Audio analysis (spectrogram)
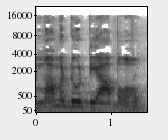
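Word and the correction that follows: Hamidou Diallo: But Hamadou Diallo. Get the name right.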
